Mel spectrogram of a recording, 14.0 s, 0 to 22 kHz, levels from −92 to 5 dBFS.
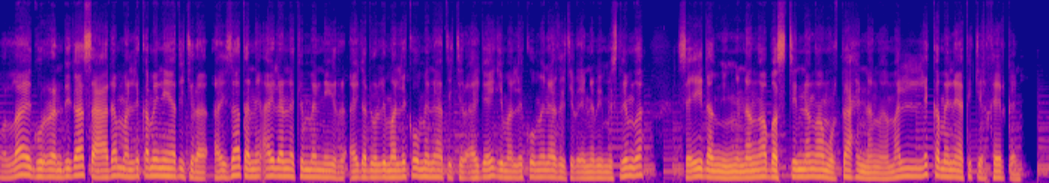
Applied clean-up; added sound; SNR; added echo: none; Piano; 19 dB; none.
